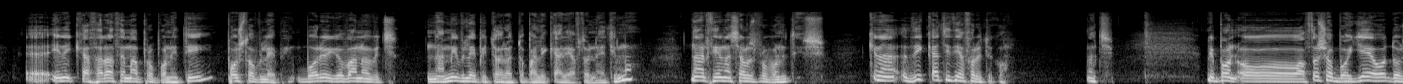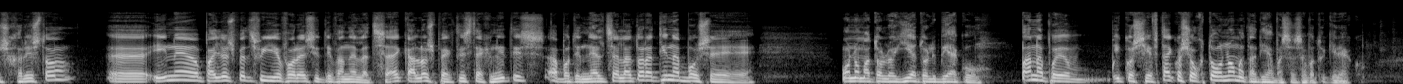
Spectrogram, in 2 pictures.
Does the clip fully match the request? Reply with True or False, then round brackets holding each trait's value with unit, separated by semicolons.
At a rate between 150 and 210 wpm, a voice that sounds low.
False (155 wpm; 145 Hz)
